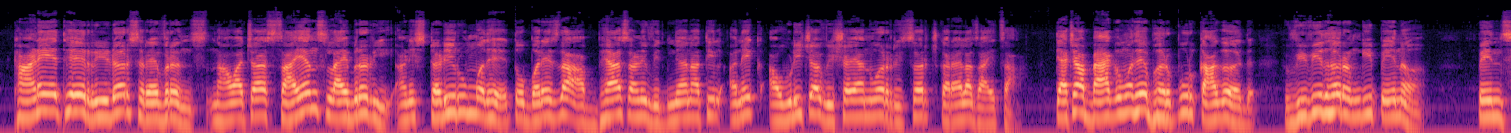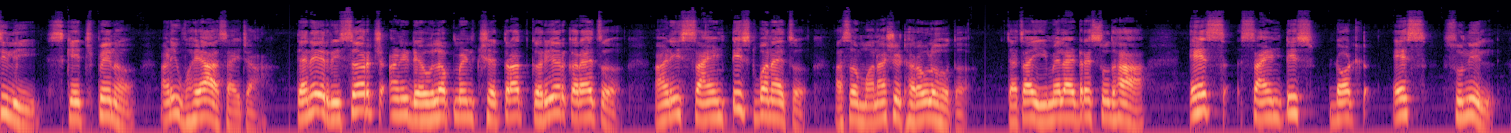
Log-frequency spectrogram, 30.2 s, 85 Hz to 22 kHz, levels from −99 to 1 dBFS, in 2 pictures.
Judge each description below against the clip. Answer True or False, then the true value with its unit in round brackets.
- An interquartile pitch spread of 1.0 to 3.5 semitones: True (2.9 semitones)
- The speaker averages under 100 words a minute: False (115 wpm)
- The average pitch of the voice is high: False (165 Hz)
